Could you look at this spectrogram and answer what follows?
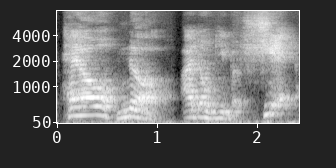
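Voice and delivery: loud, high-pitched outburst; snapping. Retold or imitated. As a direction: act out someone snapping in angry refusal. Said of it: "you gonna snap in".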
